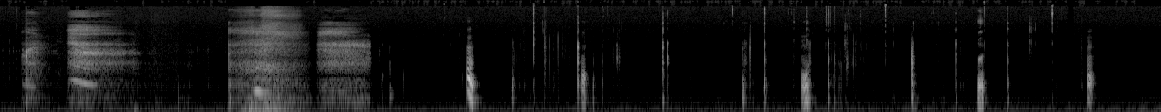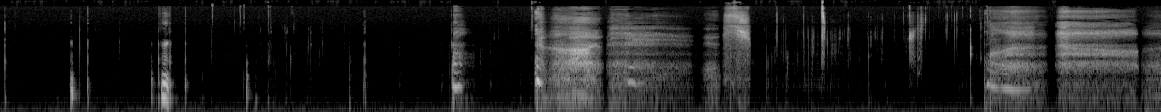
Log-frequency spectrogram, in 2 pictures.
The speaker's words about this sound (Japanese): じゃあ私が尿道から絞り出したばかりの濃いザーメンをごっくんする音、特等席で聞いて。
